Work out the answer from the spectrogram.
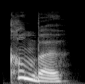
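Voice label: "combo", British English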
